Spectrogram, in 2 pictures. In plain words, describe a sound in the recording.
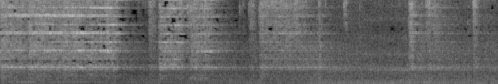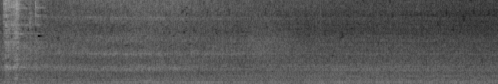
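Train wheels squeal and clatter on the rails.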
